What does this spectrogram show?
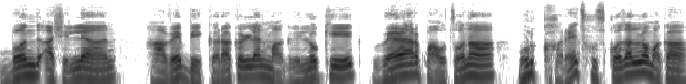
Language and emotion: Goan Konkani, fearful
